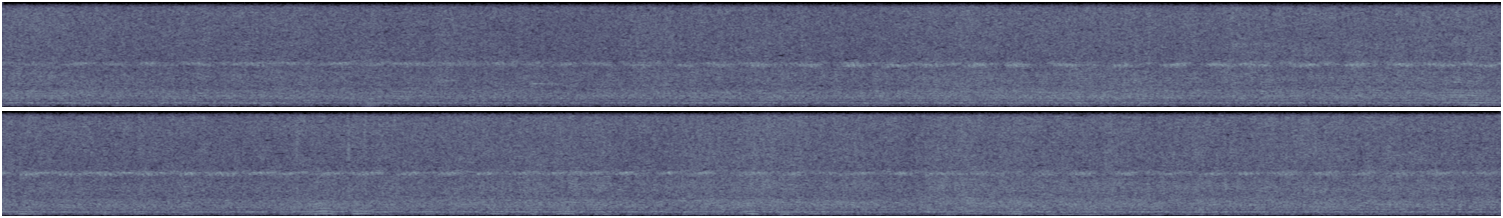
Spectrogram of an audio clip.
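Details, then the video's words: Bees humming continuously in nature, a thick steady drone of many wingbeats with occasional brief swells as individual insects fly closer, and a faint high thin tone persisting in the background. "bees therapy relaxing natural buzzing sound"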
